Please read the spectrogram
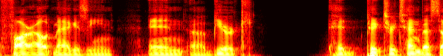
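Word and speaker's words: Björk: And it is, I will also tell you, it is Bjork. She will say it rhymes with jerk.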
